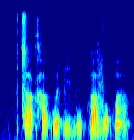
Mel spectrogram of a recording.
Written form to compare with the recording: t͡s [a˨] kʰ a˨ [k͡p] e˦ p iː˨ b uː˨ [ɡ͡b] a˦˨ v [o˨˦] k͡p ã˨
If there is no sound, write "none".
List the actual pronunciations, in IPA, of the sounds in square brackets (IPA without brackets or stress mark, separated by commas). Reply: a˨, kʷ, ɡ͡b, o˦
